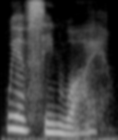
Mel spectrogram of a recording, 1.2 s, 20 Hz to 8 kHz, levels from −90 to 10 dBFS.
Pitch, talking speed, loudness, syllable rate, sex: 205 Hz, 205 wpm, -19 LUFS, 4.0 syllables/s, female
